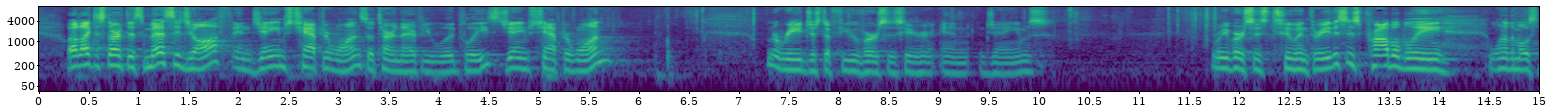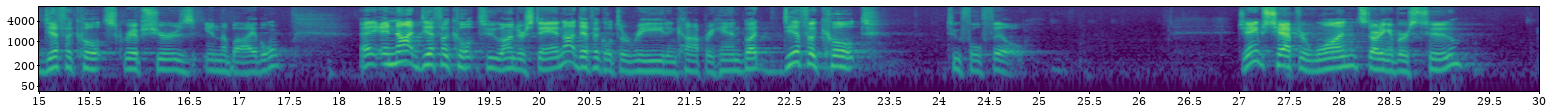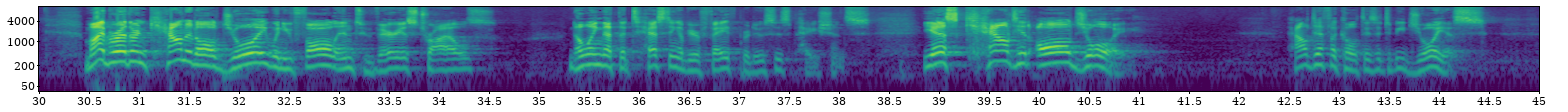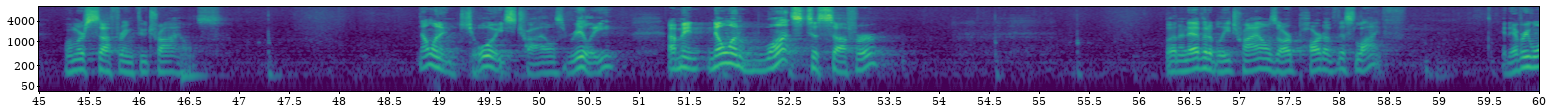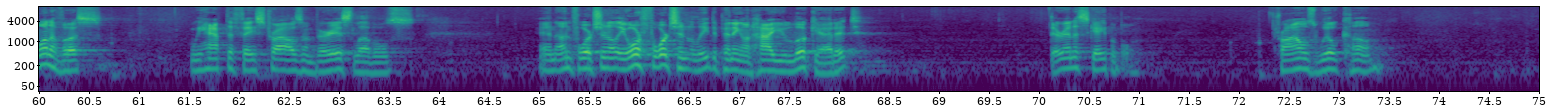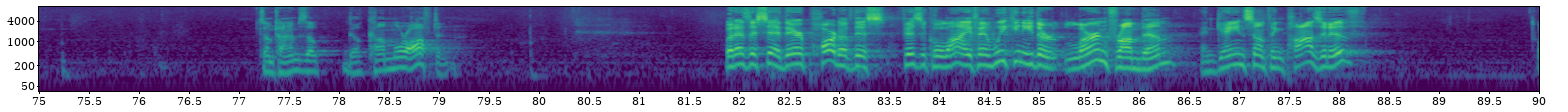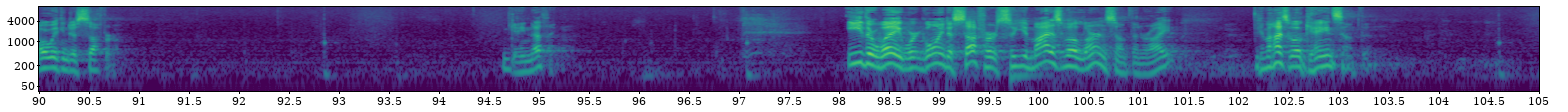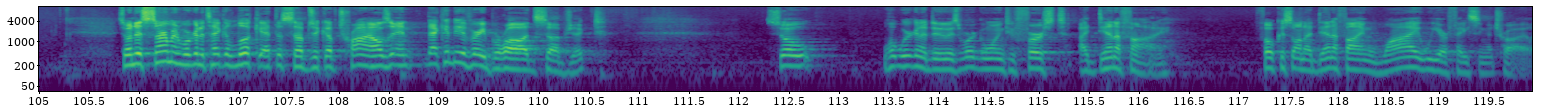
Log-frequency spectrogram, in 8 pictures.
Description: Sermons
Given in East Texas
